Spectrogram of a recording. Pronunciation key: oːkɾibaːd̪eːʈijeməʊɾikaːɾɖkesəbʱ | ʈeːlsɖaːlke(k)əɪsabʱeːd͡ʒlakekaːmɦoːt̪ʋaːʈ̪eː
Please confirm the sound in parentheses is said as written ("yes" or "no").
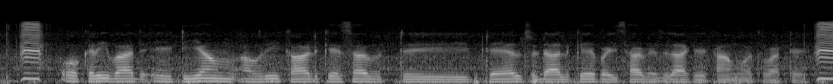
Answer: no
